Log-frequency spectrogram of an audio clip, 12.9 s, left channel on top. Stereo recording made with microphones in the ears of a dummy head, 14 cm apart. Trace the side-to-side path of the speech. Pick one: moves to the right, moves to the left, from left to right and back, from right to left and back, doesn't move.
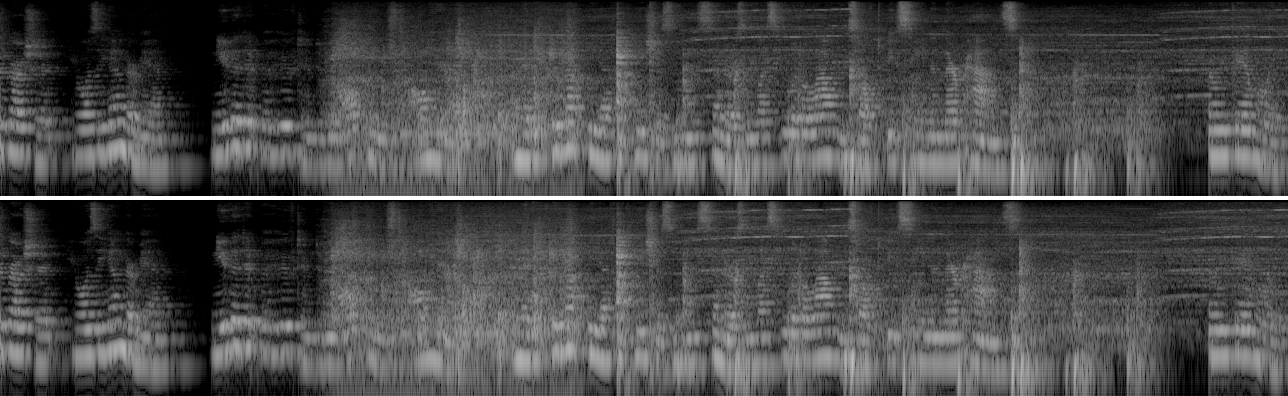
moves to the left.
